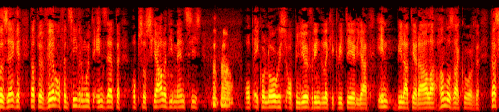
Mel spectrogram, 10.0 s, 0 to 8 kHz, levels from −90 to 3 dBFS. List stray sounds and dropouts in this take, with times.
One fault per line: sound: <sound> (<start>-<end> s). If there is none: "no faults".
sound: laugh (4.2-4.7 s)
